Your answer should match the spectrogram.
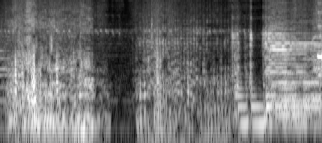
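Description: A cartoon bear's rough roar lasting just over a second, followed by a brief hush; a music cue with held tones comes in near the end.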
